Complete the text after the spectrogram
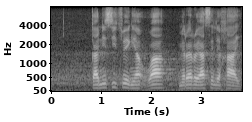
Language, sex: Tswana, male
